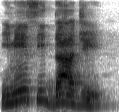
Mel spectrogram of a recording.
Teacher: Como a penúltima é a mais forte, ela é uma palavra paroxítona.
